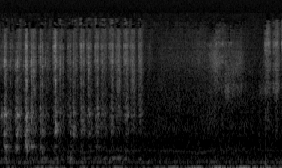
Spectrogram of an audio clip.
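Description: A wooden stylus scratches a thin, black-coated scratch-art paper sheet lying flat, first at the bottom of the picture and then in the tree crown. Quick, dry scratching strokes repeat rapidly for about three seconds. They give way to softer, sparser rasping with a few brighter bursts near the end.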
